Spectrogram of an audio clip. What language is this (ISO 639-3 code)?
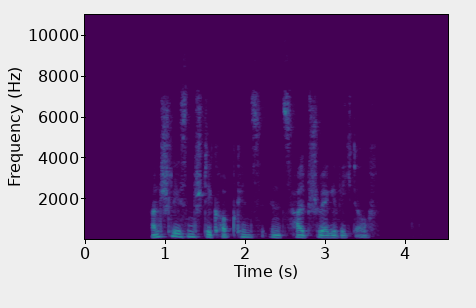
deu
